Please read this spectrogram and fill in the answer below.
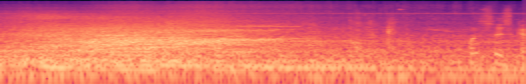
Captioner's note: tires squealing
